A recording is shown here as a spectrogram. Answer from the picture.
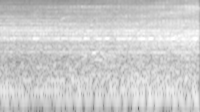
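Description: Steady outdoor background noise between remarks: an even, low rumble and hiss with no distinct events.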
